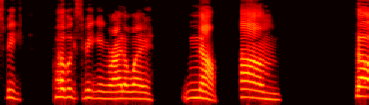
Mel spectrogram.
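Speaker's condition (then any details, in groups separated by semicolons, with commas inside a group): Cerebral palsy; limited mobility, legs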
